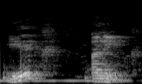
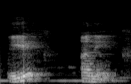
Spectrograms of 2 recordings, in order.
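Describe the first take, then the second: First: Said in the usual way. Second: एक, अनेक spelled out slowly with a pause between; drilling एक, अनेक slowly for students; slow recitation. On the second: Shown as a demonstration. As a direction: say एक, अनेक slowly like a rule to memorise. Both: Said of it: "हमको ध्यान क्या रखना है".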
